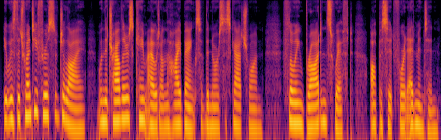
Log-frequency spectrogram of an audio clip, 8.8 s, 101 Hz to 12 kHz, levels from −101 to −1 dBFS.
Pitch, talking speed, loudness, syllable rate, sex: 175 Hz, 185 wpm, -21 LUFS, 5.1 syllables/s, female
